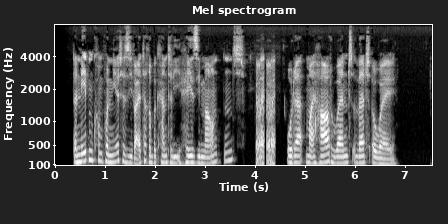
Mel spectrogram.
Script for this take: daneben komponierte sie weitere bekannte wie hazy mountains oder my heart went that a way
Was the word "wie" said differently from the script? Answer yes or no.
no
